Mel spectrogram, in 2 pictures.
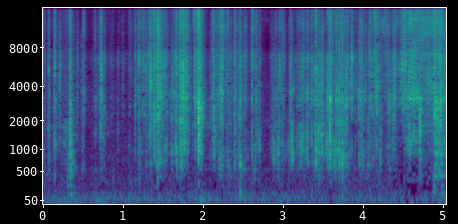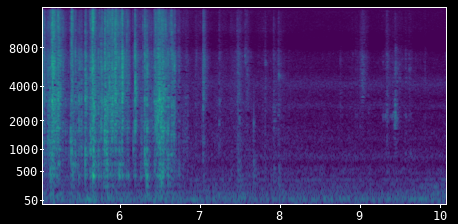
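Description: Foil wrapper of a Pokémon TCG booster pack crinkling and tearing as the pack is taken from the box and ripped open. The crackle lasts about seven seconds, then stops.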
